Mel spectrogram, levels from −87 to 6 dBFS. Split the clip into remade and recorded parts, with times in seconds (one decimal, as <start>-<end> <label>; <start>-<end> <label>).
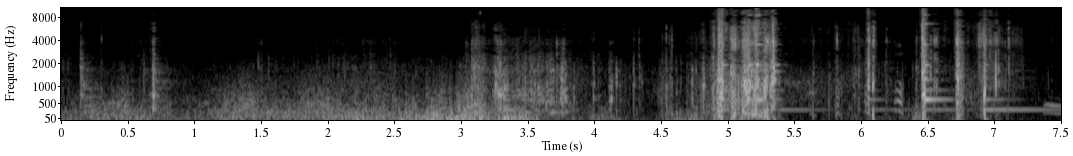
0.0-7.5 recorded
